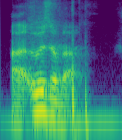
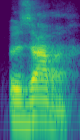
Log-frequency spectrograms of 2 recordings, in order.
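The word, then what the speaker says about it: Uzomah: CJ, your guy, CJ Uzama. Uzama. My bad. Uzama. His stock is so far down, I didn't even say his name right.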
